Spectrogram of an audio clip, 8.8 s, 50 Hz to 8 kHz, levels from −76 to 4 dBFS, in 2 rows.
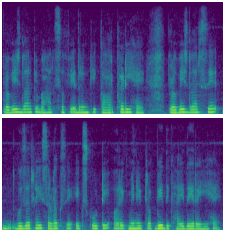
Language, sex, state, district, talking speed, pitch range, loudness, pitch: Hindi, female, Gujarat, Valsad, 190 wpm, 185-205 Hz, -16 LUFS, 195 Hz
